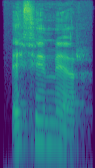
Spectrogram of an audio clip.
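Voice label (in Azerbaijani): "efemer", Azerbaijani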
